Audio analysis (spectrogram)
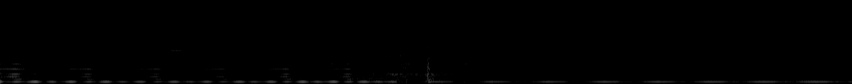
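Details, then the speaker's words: Old Atlantic Air 36-inch ceiling fan: loud steady low hum with rhythmic wobble about three times a second, noise worsening over time; cause unclear, fan to be replaced. "this 52 inch hampton bay fan which will be replacing the atlantic air spinner in my parents room because it's just so loud it's gotten worse"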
